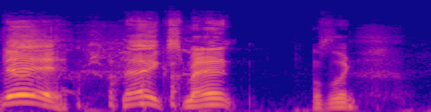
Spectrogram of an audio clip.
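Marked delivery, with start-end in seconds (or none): 0.0-1.4 fake, lilting European accent, pitched up. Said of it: "fake European accent".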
